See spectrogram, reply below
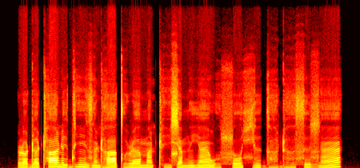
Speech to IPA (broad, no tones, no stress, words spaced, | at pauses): ɭɒɖɜʈʰa ɳidʱĩ zə̃ɖʱa t̪o̤ɭɜmã ʈʰi̤ɕæmĩ jæ̃wo̤ ɬo çɨɡʱa̤ ɖʱə̤ sɨɮæ̃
